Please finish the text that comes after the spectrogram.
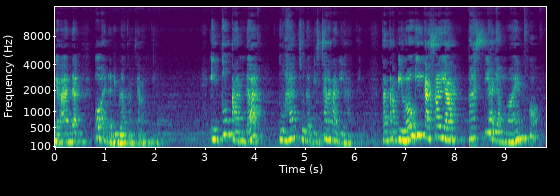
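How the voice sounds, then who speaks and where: A woman preacher giving a sermon with personal testimony, telling stories with lively acted-out dialogue. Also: medium pitch. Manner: lively storytelling, acting out dialogue. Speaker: guest preacher. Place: church hall. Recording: echoey hall, mic from far off.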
